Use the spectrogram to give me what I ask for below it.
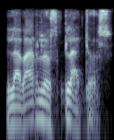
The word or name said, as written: lavar los platos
